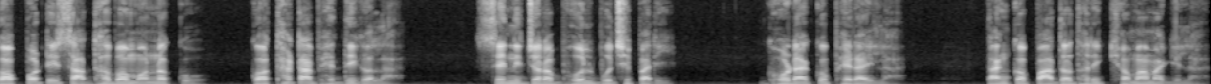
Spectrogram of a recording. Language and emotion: Odia, neutral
